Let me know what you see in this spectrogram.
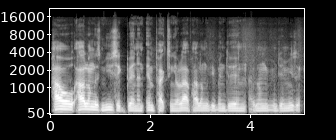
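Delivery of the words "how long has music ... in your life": ordinary talk, nothing marked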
